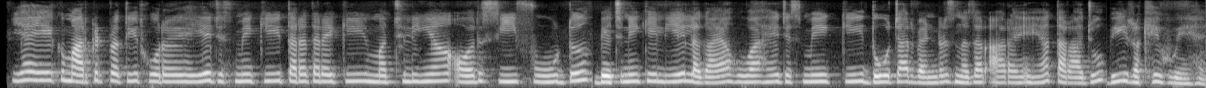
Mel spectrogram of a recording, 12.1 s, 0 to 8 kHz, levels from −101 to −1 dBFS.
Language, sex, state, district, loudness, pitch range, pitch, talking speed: Hindi, female, Uttar Pradesh, Jyotiba Phule Nagar, -18 LUFS, 215-240 Hz, 230 Hz, 175 wpm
